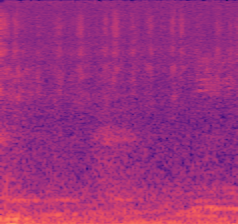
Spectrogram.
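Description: Marker pen writing on a whiteboard: faint scratching strokes as letters are written.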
